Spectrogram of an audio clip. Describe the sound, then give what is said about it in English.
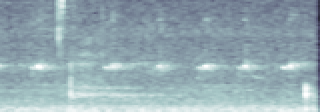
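A cricket chirps faintly, its thin, high-pitched trill repeating several times at a steady pace over a low background hiss, with no voices. “I hear a cricket. That's definitely gonna make it through.”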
